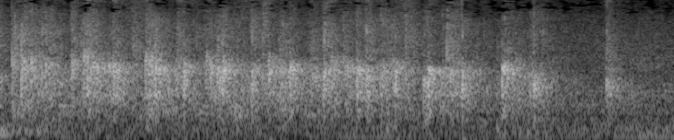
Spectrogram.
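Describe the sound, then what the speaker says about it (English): Church congregation at a prophetic service clapping together, a close, loud and continuous burst of many hands with slight rhythmic pulses, no talking over it. "Clap Jesus"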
